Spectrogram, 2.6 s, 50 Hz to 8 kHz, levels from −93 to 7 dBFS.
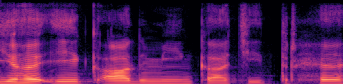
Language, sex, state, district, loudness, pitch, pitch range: Hindi, male, Jharkhand, Deoghar, -20 LUFS, 155 Hz, 145-165 Hz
